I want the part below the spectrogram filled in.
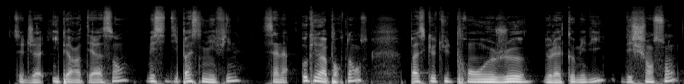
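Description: A man co-hosting a casual film podcast, relaxed and thinking aloud as he talks. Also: medium pitch, no room sound, clean studio sound. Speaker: podcast co-host.

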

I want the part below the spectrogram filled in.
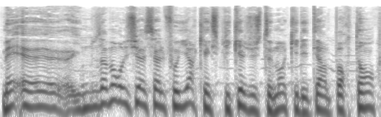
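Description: A man's voice: a little high, brisk, vocal fry, warm tone. A man from Cameroon hosting a radio show, chatting with callers and a guest in a jovial, teasing way. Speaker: radio host. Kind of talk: casual radio chat with callers.

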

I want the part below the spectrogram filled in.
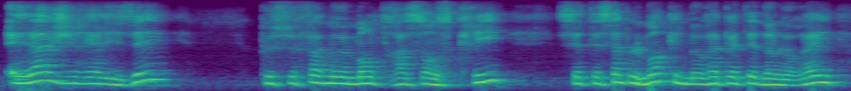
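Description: A man from France, an interview guest, softly recounting a personal spiritual experience, halting and searching for his words. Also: a little high, expressive. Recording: echoey, slightly dull room recording.

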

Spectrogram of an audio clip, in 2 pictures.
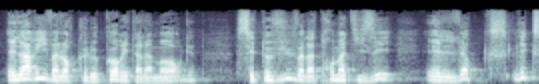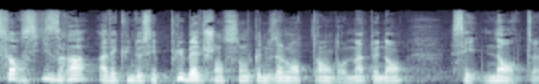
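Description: A man hosting a radio music show, reading a singer's life story in a steady, read-aloud presenter manner. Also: medium pitch, moderate pace. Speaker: radio host. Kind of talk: scripted biographical narration on radio.

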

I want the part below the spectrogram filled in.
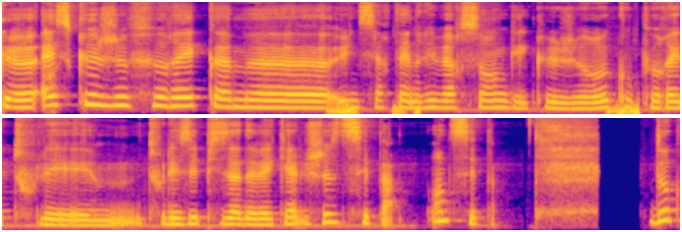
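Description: A woman's voice: mid-range voice, darkish tone. A woman from northern France chatting at a book club, presenting a novel with many fillers and self-mocking asides. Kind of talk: casual book club chat.

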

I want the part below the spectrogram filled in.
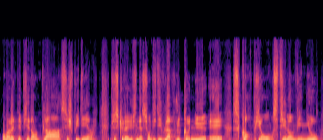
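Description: A man's voice: medium pitch, big pitch swings, moderate pace. A man giving a playful radio segment, joking and laughing often as he explains. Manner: jokey, laughs often, explains with mock accents. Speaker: radio columnist.

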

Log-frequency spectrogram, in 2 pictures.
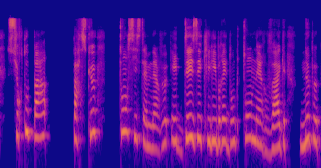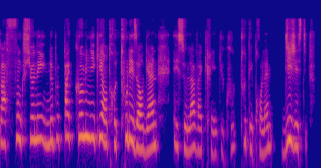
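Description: A woman's voice: high-pitched, warm tone. A woman hosting a solo educational podcast, earnestly explaining things and speaking directly to the listener. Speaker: podcast host, digestive health specialist.

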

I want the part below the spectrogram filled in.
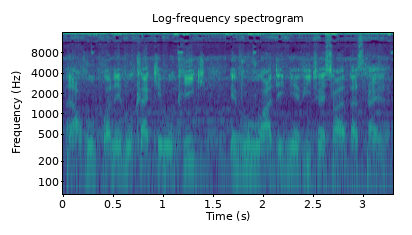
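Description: An actor playing a space commander in a sci-fi audio comedy, barking orders like a drill sergeant. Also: male voice, on the high side, rapid-fire, music in the background, natural voice. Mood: exasperated, commanding.

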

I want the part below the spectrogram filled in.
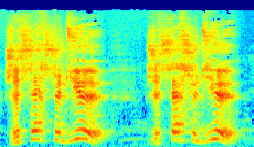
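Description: Un homme qui joue un fou exalté qui crie sur la place publique. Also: male voice, mid-range voice, lively intonation, very slow, voice pushed up. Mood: anguished. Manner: declaiming, fervent. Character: frantic madman crying out in the marketplace.

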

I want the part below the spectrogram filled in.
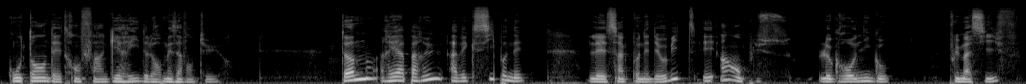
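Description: A man narrating a fantasy audiobook in a steady, even manner. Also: mid-range voice. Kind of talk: audiobook reading.

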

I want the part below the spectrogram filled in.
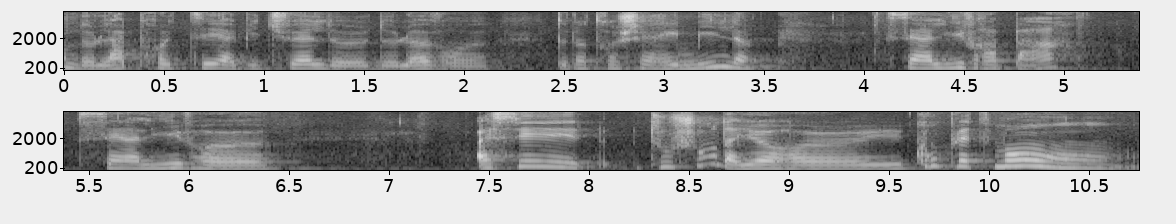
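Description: A middle-aged woman novelist answering interview questions in a thoughtful, measured way, with hesitant restarts. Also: medium pitch, dark tone. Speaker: novelist guest.

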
